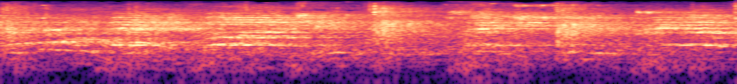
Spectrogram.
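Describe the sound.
A basketball is dribbled on a gym court during a girls' high school game, Holly Pond at Cold Springs. A few soft bounces are heard beneath a steady wash of crowd noise and voices.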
